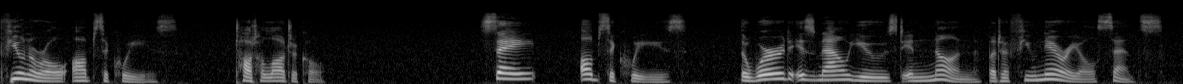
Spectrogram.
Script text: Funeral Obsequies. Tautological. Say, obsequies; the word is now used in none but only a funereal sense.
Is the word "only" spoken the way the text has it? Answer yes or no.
no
